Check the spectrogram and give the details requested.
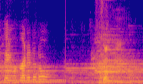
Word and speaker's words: fungi: regret it at all fungi fungi yeah that's the correct way to say that word I know I know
